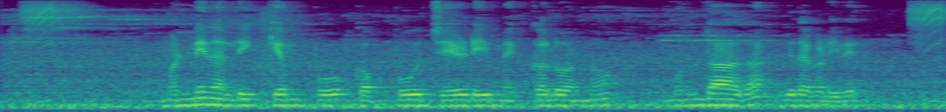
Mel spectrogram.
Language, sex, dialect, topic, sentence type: Kannada, male, Mysore Kannada, agriculture, statement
